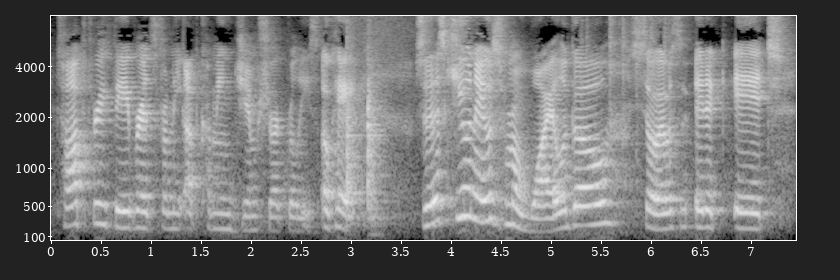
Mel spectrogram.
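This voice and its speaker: In her room, a Canadian fitness vlogger aged twenty-five talks through a casual Q and A packed with fillers. She sounds expressive at a moderate pace in a mid-range voice, with reverb and a noisy background.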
